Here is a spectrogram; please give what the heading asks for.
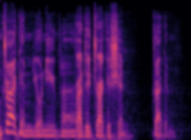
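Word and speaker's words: Drăgușin: Radu Dragishin. Dragon. You pronounce it like it's Shin.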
